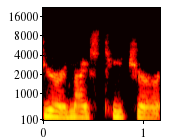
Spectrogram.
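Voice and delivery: normal talking voice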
